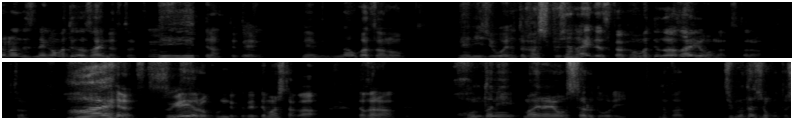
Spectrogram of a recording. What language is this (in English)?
Japanese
